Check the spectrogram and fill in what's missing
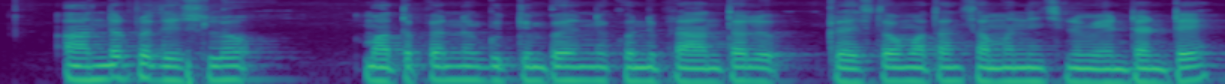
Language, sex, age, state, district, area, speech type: Telugu, male, 18-30, Andhra Pradesh, Konaseema, urban, spontaneous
